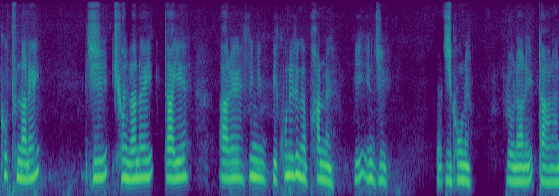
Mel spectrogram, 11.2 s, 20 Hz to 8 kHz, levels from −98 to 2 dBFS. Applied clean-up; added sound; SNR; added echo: neural mask model Resemble Enhance denoiser.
